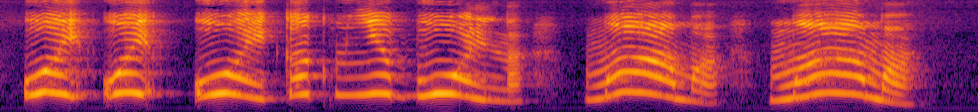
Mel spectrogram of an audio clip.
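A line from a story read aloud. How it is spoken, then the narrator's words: Loud squealing. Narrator (Russian): громко запищал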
